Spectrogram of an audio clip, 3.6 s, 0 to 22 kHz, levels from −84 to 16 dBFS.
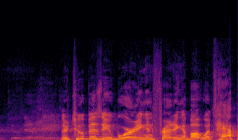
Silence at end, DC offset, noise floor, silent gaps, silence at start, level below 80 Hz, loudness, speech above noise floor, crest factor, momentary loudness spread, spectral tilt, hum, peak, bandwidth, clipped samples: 0 s; under 0.1%; -40 dBFS; none; 0.2 s; -48 dBFS; -16 LUFS; 24 dB; 18 dB; 11 LU; -5.5 dB/octave; none; 0 dBFS; 14 kHz; under 0.1%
